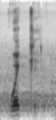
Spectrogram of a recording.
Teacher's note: Aquí la i se convierte en e incluso en una variante aún más abierta de e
